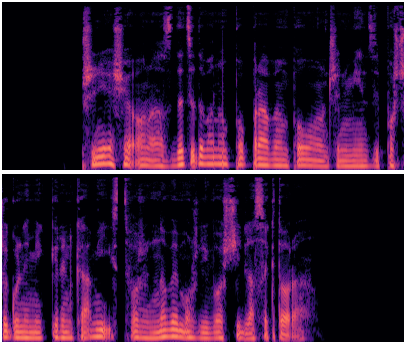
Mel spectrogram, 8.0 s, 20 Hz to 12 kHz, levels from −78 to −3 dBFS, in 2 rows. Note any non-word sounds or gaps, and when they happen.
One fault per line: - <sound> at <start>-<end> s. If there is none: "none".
- dropout at 5.2-5.3 s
